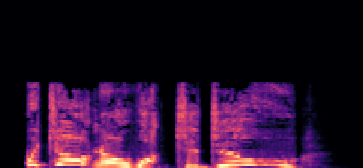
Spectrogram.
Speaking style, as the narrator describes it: she cried

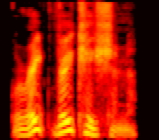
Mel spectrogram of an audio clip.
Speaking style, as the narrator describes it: he said through clenched teeth

